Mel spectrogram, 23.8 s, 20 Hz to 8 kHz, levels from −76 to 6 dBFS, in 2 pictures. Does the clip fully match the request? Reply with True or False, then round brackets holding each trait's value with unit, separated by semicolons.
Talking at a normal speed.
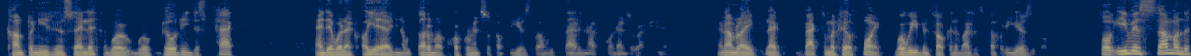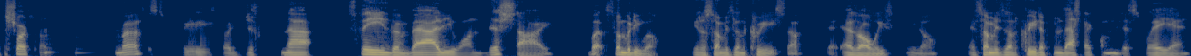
False (245 wpm)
